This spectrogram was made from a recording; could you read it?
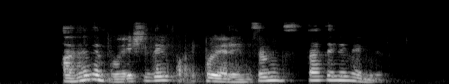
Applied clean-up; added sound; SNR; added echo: neural mask model DeepFilterNet 3.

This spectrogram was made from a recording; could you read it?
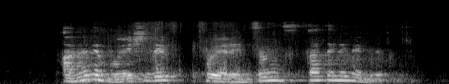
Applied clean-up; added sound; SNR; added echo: neural separator model SepFormer DNS4.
